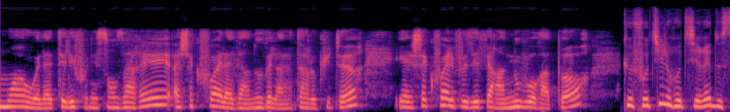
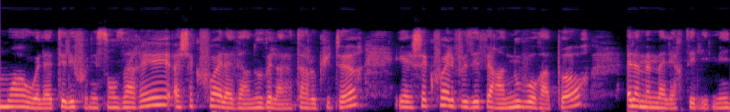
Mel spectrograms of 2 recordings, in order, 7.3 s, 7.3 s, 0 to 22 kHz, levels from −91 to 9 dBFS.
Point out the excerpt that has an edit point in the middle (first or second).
first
